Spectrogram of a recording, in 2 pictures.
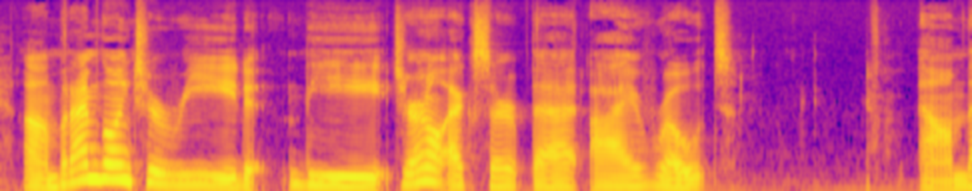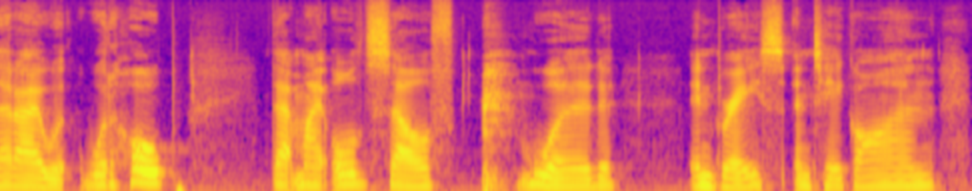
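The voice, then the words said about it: Slightly congested voice. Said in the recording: “I have a little bit of a cold”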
